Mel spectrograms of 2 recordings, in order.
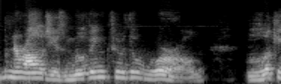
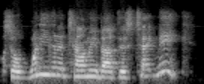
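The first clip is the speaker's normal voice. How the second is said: higher and louder, imitating her impatience; impatient girlfriend; 9 semitones higher, 6 dB louder than usual. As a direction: push the question up high like she's losing patience. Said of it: "she goes to him".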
